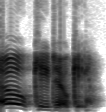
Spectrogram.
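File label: affirmation, professional female; vo; agents; Source Model Packs; Counter Strike Model Pack; CS2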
